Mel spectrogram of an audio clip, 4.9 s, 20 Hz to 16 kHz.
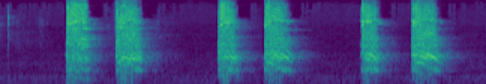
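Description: Six short, forceful voluntary coughs in three closely spaced pairs, from an adult who tested negative for COVID-19.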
